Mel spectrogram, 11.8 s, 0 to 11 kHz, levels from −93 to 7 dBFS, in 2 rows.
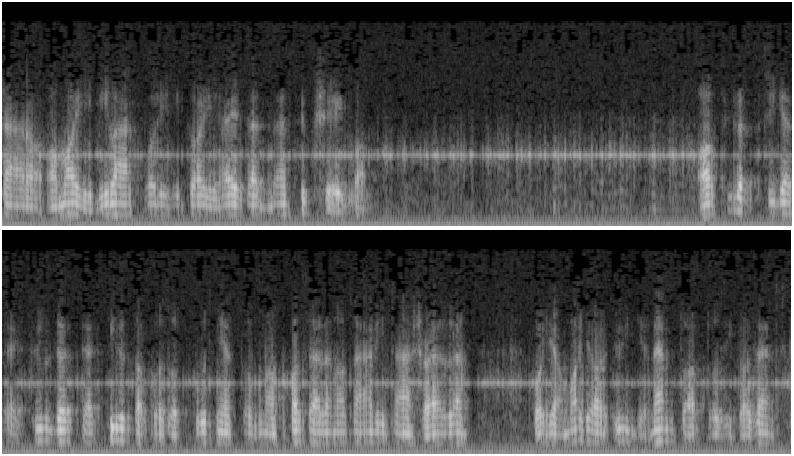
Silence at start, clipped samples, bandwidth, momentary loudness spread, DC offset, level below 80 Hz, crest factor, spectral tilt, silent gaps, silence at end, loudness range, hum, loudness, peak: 0 s; under 0.1%; 8.6 kHz; 13 LU; 0.7%; -48 dBFS; 20 dB; -8.5 dB/octave; none; 0 s; 5 LU; none; -24 LUFS; -4 dBFS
